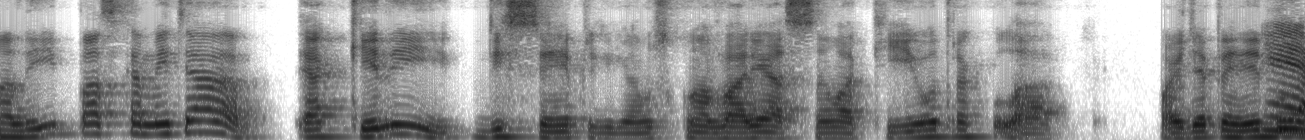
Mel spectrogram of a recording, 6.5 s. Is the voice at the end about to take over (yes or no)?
yes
